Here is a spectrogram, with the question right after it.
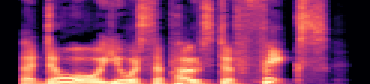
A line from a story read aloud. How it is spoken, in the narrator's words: snapped Picker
